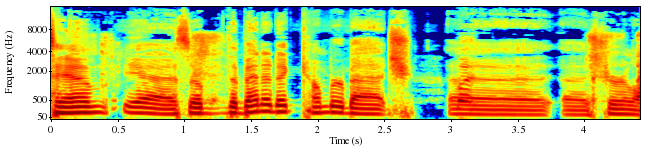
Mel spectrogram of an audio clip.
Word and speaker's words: Cumberbatch: Bandersnatch Cumberbund. That's him. Yeah. So the Benedict Cumberbatch Sherlock. I love that everybody has their own way to say his name incorrectly.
